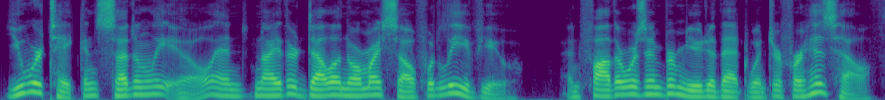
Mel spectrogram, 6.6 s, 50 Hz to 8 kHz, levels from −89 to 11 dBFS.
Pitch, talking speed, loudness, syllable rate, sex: 140 Hz, 210 wpm, -18 LUFS, 5.6 syllables/s, male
